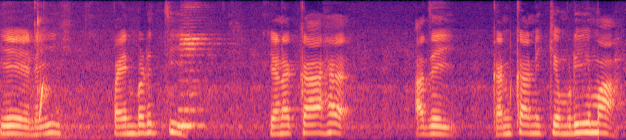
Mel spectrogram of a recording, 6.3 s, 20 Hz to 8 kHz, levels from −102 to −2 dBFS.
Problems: background sounds at intervals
